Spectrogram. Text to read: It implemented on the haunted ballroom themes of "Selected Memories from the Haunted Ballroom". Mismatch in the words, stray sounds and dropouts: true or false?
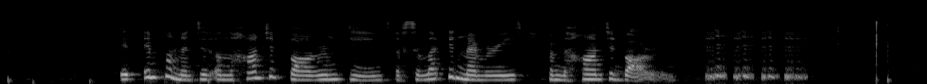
true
